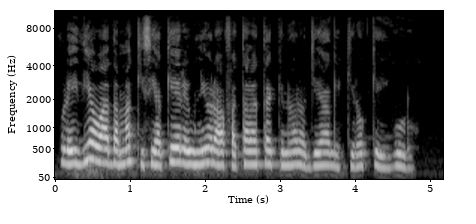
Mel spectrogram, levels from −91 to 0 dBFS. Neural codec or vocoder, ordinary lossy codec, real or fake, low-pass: none; MP3, 96 kbps; real; 9.9 kHz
